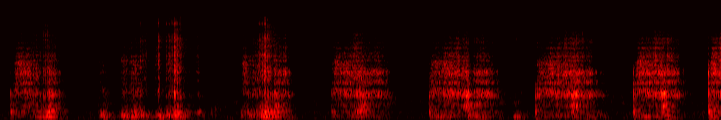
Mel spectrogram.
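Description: A metal curette scrapes across the surface of a palm-sized solid dome of green kinetic sand. It makes a series of separate gritty, rasping scrapes with bright, hissy texture, each stroke rising and fading before a brief pause.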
